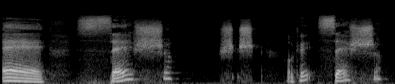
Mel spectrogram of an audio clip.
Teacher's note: accent grave here, so it's really open.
